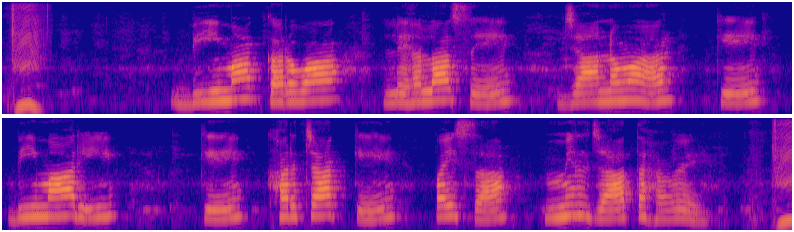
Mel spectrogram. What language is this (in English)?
Bhojpuri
